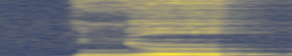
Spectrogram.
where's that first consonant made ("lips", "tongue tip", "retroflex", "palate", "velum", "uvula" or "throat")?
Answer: palate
